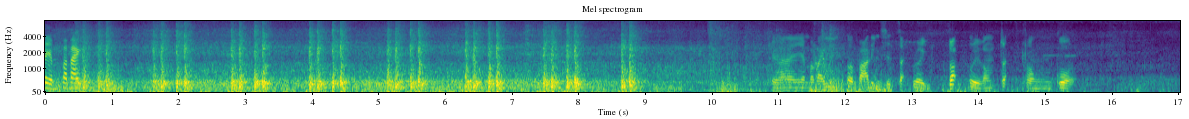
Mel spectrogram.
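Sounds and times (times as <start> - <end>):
train cars rumbling: 0.0 - 17.0
wheels clicking over rail joints: 0.4 - 12.1.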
